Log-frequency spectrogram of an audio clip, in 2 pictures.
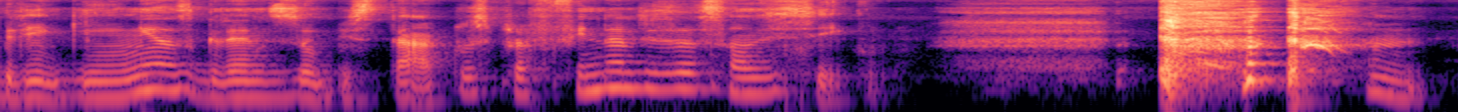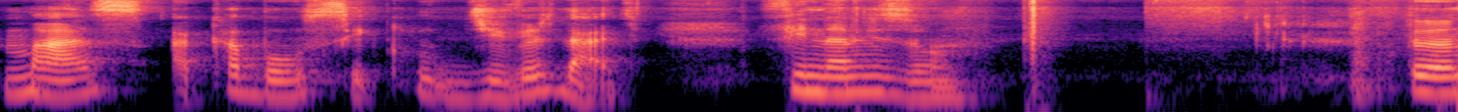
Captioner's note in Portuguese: tosse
